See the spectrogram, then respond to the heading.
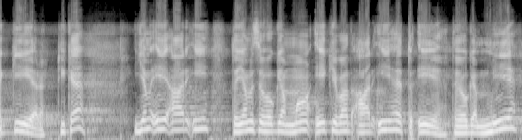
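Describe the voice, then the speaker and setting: A man teaching English phonics to children, spelling out words slowly and asking the class to repeat them. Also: fairly high pitch, long reverb tail. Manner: slow, repeats words and asks the class back.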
